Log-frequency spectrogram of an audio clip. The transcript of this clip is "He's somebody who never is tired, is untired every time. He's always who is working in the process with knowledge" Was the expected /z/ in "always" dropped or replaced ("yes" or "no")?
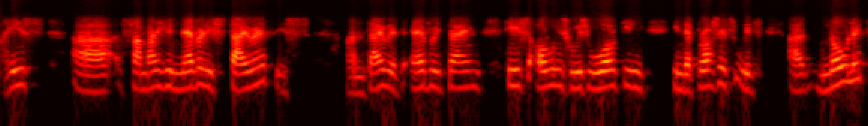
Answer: yes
